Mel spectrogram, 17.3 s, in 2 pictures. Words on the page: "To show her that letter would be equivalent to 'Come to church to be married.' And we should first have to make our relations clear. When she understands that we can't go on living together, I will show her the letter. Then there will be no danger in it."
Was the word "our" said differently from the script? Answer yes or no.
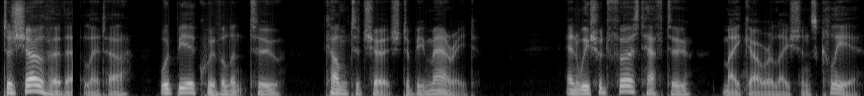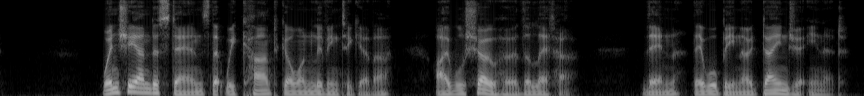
no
